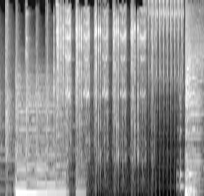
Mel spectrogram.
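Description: Electronic intro music sting for the logo: a heavy bass beat with sharp clicks, then a quick run of ticks, and a loud hit near the end that rings out and fades.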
